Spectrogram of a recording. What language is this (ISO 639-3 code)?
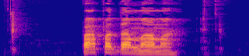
rus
